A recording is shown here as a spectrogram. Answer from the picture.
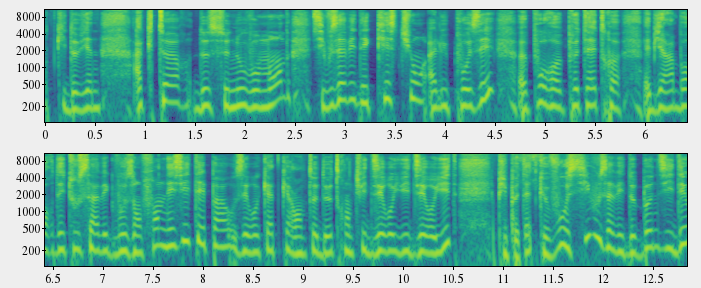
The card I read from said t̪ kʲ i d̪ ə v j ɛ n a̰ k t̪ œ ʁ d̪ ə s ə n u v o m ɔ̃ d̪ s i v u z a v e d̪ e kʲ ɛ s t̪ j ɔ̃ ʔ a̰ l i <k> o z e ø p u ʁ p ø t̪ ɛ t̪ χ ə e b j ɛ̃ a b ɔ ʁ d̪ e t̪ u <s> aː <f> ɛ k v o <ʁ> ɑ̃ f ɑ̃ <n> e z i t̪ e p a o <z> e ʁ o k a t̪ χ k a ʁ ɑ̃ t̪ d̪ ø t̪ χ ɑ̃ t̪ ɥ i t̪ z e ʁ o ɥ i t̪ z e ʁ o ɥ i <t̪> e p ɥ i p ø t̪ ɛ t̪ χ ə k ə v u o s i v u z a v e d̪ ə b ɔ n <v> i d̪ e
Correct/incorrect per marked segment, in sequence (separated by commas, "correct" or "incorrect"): incorrect, correct, incorrect, incorrect, correct, correct, correct, incorrect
